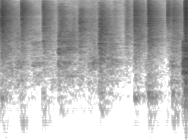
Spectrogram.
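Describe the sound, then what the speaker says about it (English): An excited pet dog pants rapidly in quick rhythmic breaths, mixed with small whimpers and a sharper yelp at the end, close by and soft, with no one talking. "Please bear with my dog."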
